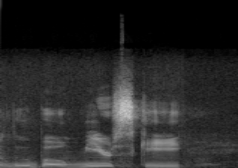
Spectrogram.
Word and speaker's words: Lyubomirsky: I was actually pointing to the pronunciation key of my name that I have there, Lyubomirsky.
